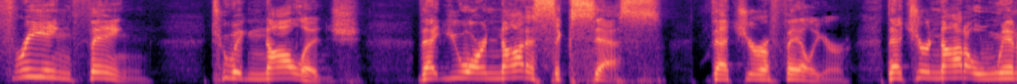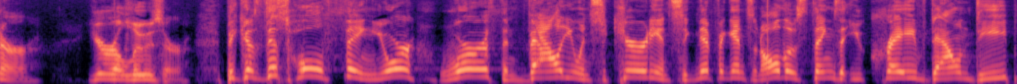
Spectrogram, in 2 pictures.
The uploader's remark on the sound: delivered back in March 2019 at Spring Hills Church (Santa Rosa, California)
